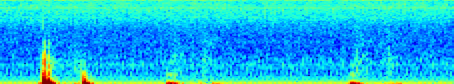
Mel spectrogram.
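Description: Low thumps over a faint steady electrical hum: a loud double thump near the start, then fainter single thumps roughly once a second.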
